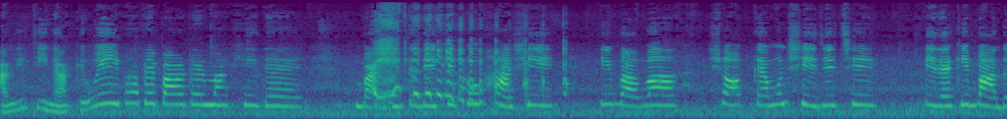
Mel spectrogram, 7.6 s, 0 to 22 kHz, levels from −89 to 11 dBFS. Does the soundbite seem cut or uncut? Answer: uncut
